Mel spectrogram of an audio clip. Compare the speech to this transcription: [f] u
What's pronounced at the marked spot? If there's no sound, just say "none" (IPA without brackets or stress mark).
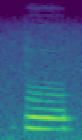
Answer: p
